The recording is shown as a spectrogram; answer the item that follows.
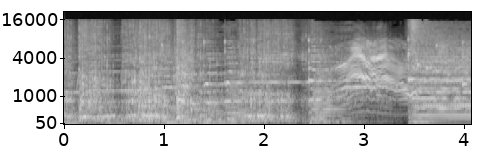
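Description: Cartoon lion roar sound effect lasting about two seconds, over background music. A short pitched sound that rises and falls follows near the end.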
